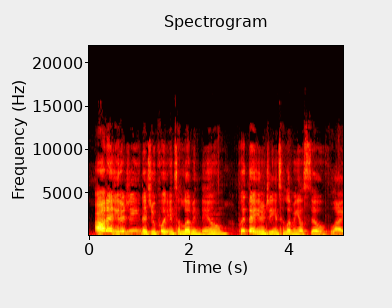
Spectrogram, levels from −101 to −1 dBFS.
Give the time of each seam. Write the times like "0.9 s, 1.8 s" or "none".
none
